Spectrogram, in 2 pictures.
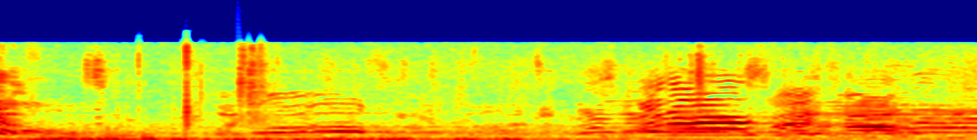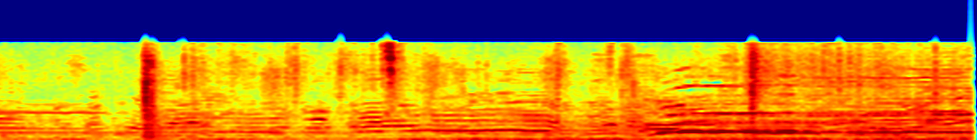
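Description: Lacrosse sticks clack against each other.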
